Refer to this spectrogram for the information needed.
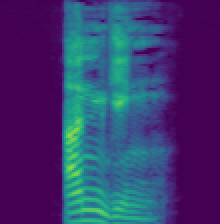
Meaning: first/third-person singular dependent preterite of angehen
- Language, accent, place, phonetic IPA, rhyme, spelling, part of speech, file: German, Germany, Berlin, [ˈanɡɪŋ], -anɡɪŋ, anging, verb, De-anging.ogg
